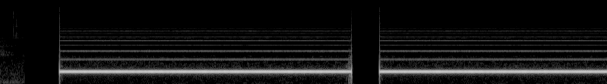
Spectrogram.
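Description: Broadcast interruption alert tone: a steady, buzzy, mid-pitched electronic beep sounded twice, each about three seconds long with a short break between, starting about half a second in.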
